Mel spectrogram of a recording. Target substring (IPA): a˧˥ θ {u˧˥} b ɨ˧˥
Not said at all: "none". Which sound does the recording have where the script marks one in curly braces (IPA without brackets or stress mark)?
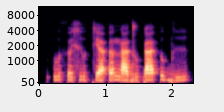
u˥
